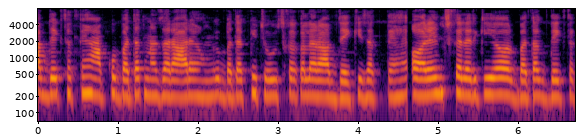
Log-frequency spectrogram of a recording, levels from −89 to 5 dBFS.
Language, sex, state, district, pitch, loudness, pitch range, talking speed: Hindi, female, Uttar Pradesh, Jalaun, 205 Hz, -24 LUFS, 195-215 Hz, 260 wpm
